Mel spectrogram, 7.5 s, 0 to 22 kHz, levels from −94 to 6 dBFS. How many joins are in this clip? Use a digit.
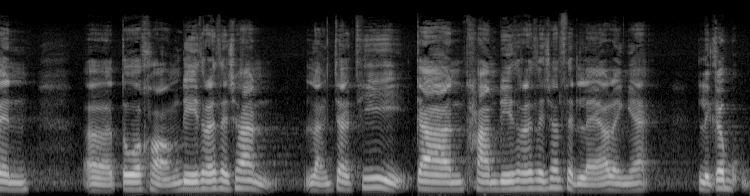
1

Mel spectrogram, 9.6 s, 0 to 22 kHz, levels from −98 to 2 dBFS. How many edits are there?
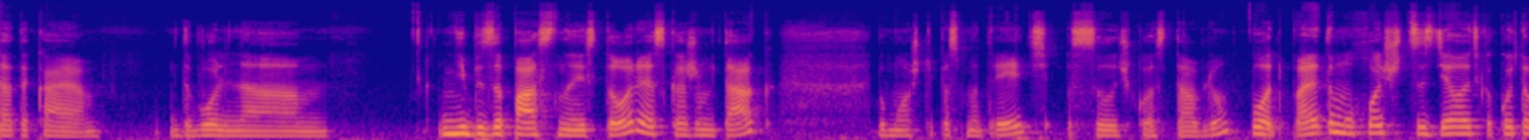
1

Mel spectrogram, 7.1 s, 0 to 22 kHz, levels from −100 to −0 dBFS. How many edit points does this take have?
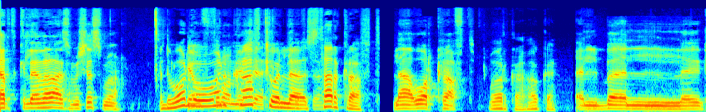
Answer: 0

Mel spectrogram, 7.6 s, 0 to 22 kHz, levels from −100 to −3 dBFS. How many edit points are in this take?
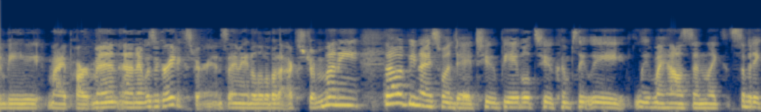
1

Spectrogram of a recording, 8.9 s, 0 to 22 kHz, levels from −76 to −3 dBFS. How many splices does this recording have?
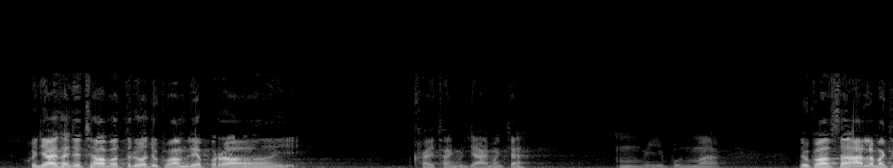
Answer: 1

